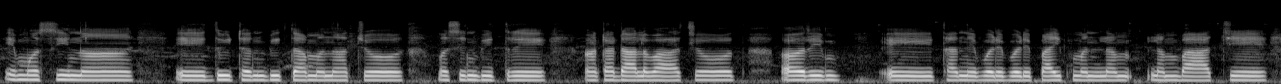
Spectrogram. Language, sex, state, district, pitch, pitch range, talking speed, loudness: Halbi, female, Chhattisgarh, Bastar, 195 Hz, 195-200 Hz, 100 wpm, -15 LUFS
